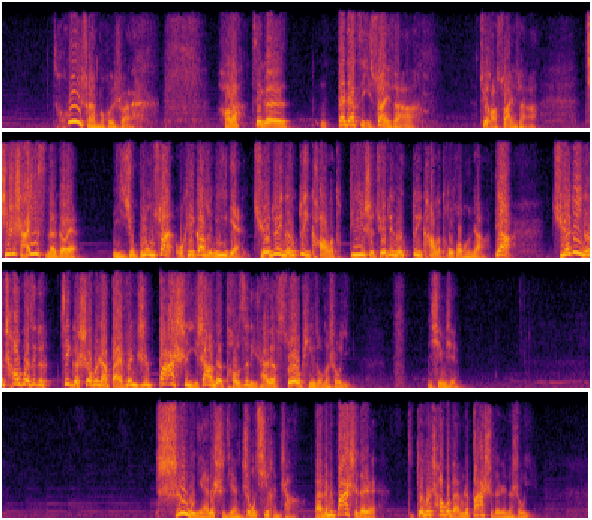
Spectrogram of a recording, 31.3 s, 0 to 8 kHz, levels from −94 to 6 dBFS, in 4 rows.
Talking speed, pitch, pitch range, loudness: 250 characters per minute, 185 Hz, 140-235 Hz, -18 LUFS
